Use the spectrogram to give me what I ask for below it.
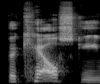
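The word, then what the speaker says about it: Zbikowski: cover are as follows tom buckowski with a silent g was a safety and played with the baltimore ravens and the indianapolis colts from 2008 to 2012.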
